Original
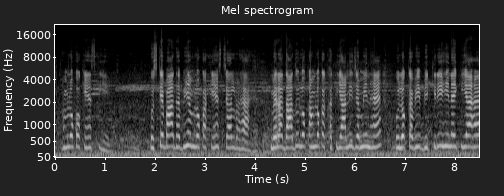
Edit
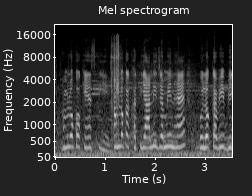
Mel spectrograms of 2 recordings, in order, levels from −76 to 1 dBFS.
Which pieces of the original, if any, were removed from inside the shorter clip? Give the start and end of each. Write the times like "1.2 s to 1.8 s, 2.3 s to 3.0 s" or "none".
1.1 s to 5.1 s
